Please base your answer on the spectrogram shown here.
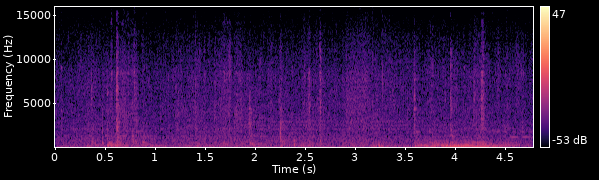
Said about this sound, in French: On entendait des gouttes de pluie sur le zinc.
